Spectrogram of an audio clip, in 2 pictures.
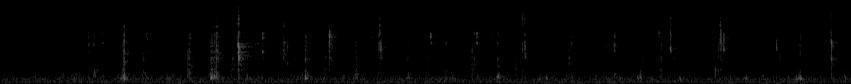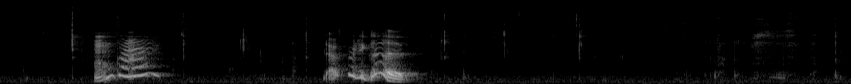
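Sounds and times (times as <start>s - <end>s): wet chewing: 0.6s - 9.4s, 12.8s - 17.0s.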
